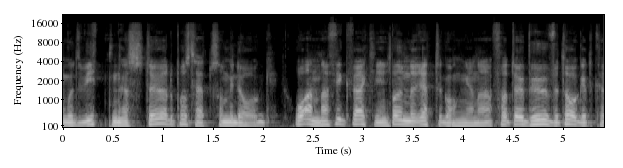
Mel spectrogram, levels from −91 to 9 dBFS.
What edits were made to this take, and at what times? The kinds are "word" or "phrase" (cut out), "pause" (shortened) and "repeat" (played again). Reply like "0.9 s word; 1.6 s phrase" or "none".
1.3 s word; 2.2 s pause; 3.3 s word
